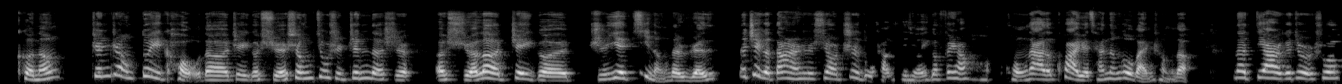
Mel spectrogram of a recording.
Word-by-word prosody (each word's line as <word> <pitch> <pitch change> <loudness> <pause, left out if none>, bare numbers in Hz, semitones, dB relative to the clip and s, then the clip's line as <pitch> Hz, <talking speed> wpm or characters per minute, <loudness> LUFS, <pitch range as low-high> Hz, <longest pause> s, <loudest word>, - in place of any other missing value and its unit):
可 - - +2
能 265 +10 0 0.3
真 385 -2 -3
正 385 -9 -2
对 345 -2 -1
口 - - 0
的 200 -1 +3
这 215 +1 -4
个 195 0 -3
学 205 -2 +1
生 285 -1 0
就 325 +1 -5
是 270 -4 -6
真 285 +5 -2
的 265 -5 +1
是， 210 -5 -2 0.2
呃， 210 - +3
学 215 -3 +4
了 280 -2 +6
这 250 +2 +3
个 200 +6 +4 0.2
职 230 +1 -6
业 280 +1 +6
技 280 +6 -4
能 175 - -8
的 180 -2 +4
人， 180 +7 +1 0.2
那 360 - -5
这 445 -1 0
个 280 - +5
当 280 +2 0
然 255 -2 0
是 260 0 -5
需 265 +3 -3
要 250 -2 -1
制 285 +4 -6
度 210 - -7
上 180 - -5
进 205 -3 -11
行 180 -3 -6
一 195 - -10
个 230 - -6
非 290 +5 -3
常 250 0 -2
宏 220 -3 -19
宏 285 -1 -2
大 240 -2 +3
的 215 - 0
跨 225 - +1
越 195 -2 +2
才 215 +3 -7
能 270 +1 -6
够 275 -2 +4
完 - - -1
成 - - -14
的。 - - -1 0.4
那 305 -1 0
第 305 +3 -9
二 290 -2 +5
个 270 +1 0
就 280 -1 +2
是 - - -3
说， 290 +3 -2
260 Hz, 280 characters per minute, -21 LUFS, 215-290 Hz, 0.4 s, 了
